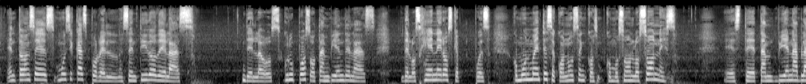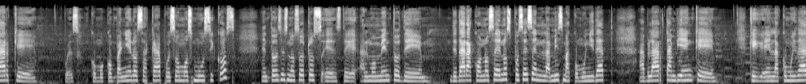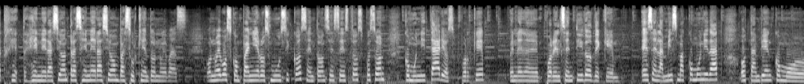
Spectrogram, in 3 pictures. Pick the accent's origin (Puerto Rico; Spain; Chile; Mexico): Mexico; Santa María Tlahuitoltepec, Oaxaca; Nosotros venimos del estado de Oaxaca, en un municipio localizado llamado Santa María Tlahuitoltepec.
